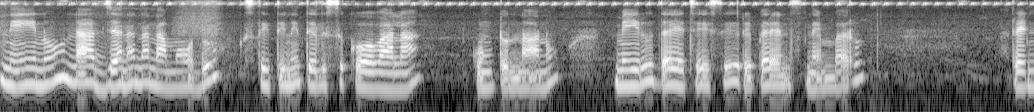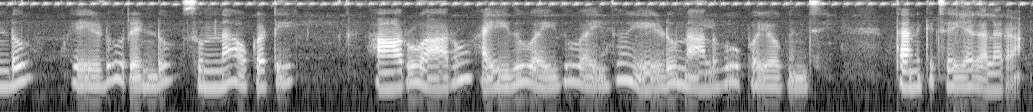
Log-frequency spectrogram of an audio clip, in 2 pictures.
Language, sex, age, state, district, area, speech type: Telugu, female, 30-45, Telangana, Warangal, rural, read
